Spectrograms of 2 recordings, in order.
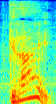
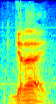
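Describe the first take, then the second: First: It is said in a warm, pleased tone. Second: It is said in a cool, grudging tone. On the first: The speaker is happy to see the listener. "happy to see you" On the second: The speaker is not fond of the listener. "I've seen you around. I'm not. I'm not too fond of you, mate"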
